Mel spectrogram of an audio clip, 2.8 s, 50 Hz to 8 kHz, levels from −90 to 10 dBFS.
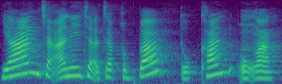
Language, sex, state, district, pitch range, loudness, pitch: Garo, female, Meghalaya, South Garo Hills, 220-295 Hz, -17 LUFS, 260 Hz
